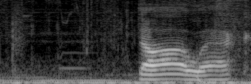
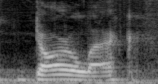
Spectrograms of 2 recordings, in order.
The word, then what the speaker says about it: Dalek: I have thought up until this moment there was Darlek, like D-A-R-L-E-K.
